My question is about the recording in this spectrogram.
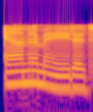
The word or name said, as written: animated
